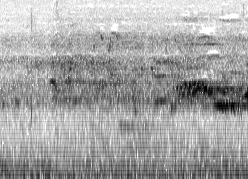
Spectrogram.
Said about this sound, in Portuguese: Achei tão bonita. Olha, ela tem barulho de pássaros.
